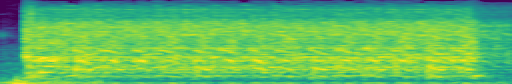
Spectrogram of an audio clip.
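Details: VW engine on gasoline vapor feed: about three seconds hard cranking, ragged uneven firing that never catches; unsealed valve leaking on vapor intake.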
